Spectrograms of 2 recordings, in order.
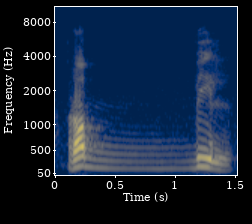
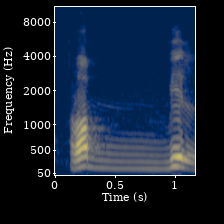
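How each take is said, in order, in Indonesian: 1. Bunyi B ditekan, digembungkan, dan dipanjangkan. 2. Bunyi B ditekan, digembungkan, dan dipanjangkan.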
